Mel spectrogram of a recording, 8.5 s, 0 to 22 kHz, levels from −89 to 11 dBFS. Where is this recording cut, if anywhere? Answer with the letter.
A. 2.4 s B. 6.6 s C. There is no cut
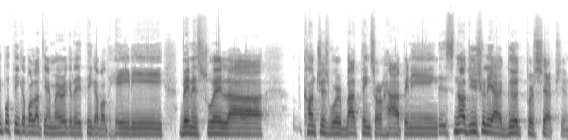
B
